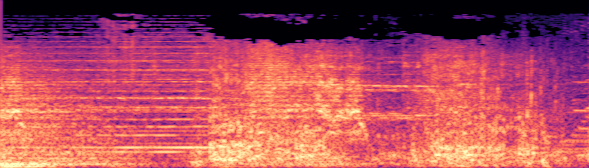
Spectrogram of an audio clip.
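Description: Film soundtrack: a giant alien bug's monster roar over loud orchestral score.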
